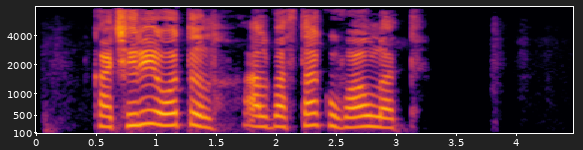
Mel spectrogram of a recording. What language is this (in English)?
Mari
